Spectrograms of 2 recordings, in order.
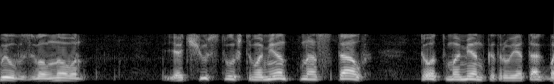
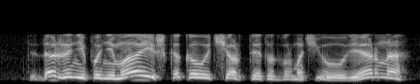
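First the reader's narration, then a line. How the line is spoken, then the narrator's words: Nasty-voiced question. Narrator (Russian): Каким-то противным голосом спросил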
